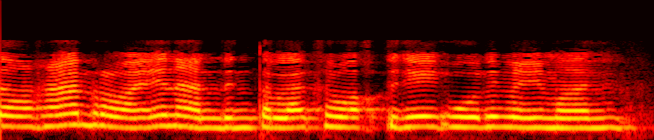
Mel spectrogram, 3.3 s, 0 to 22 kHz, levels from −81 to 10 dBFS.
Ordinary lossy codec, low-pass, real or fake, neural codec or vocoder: AAC, 24 kbps; 19.8 kHz; fake; autoencoder, 48 kHz, 32 numbers a frame, DAC-VAE, trained on Japanese speech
